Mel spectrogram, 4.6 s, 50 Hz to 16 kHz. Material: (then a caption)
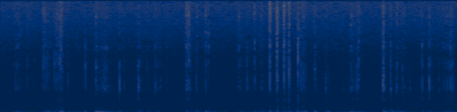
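Metal. A thin orange stick held in the fingers scratches and taps from the side against the XY microphone capsule of a Zoom H5 recorder, a small chrome metal body with mesh grilles mounted on top of the recorder. Close, dense scraping and quick tapping produce a heavy low rumble, with short bright scratchy bursts over it that stop quickly.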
